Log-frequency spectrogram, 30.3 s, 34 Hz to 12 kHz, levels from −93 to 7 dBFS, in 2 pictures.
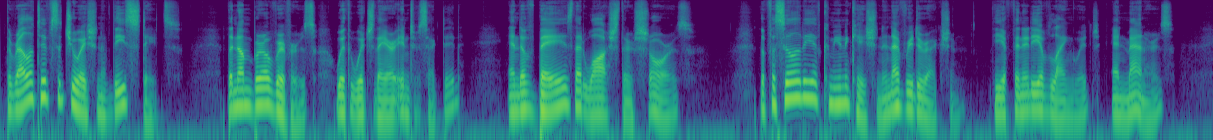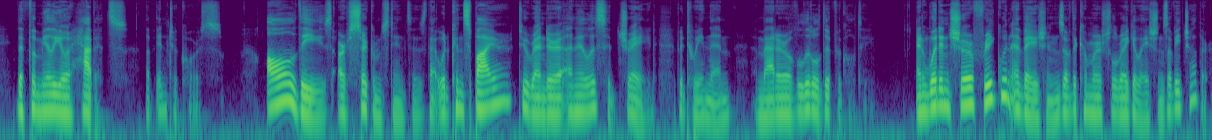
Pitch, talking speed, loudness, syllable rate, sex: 110 Hz, 140 wpm, -22 LUFS, 5.5 syllables/s, male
